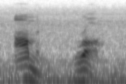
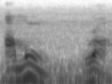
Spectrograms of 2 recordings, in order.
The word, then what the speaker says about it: Amun Ra: That's Amun Ra, or Amun Ra, whichever way you want to pronounce it.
